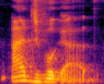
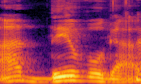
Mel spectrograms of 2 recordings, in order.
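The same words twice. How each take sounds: First: No vowel is heard after the d. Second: An extra vowel is heard after the d. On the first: The speaker calls it right. "D mudo, ou seja" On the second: The speaker calls it wrong. "Advogado como se fosse D-E"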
